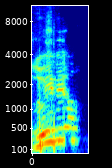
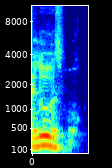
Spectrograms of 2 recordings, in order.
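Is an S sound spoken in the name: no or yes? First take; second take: no; yes. First: The name is said without an S sound. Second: The name is said with an S sound. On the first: The speaker calls it right. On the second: The speaker calls it wrong.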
